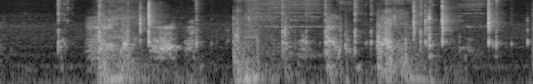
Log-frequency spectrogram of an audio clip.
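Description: A sword swishes and strikes a creature.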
